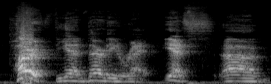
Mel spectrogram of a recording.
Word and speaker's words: Perth: Perth pronunciation though yeah it's Perth it's not po but I ain't got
